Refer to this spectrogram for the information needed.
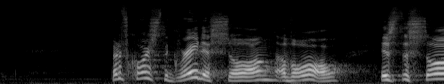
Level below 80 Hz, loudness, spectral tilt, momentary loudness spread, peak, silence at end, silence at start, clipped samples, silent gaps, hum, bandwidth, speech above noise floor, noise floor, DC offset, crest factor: -64 dBFS; -25 LUFS; -5 dB/octave; 9 LU; -8 dBFS; 0 s; 1.15 s; under 0.1%; none; none; 16 kHz; 41 dB; -64 dBFS; under 0.1%; 18 dB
